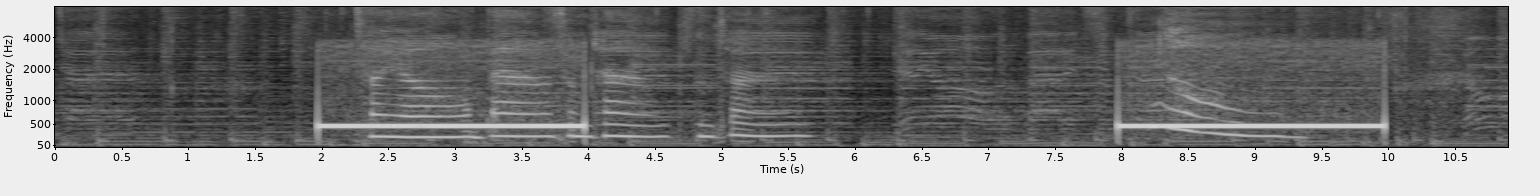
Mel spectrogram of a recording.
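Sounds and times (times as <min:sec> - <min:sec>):
telephone line tone of call ringing unanswered: 0:02.0 - 0:04.0, 0:08.0 - 0:10.0
speech: 0:02.4 - 0:05.8.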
